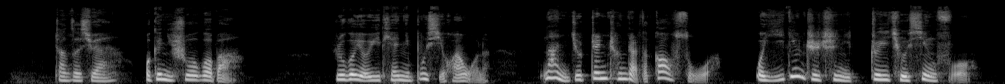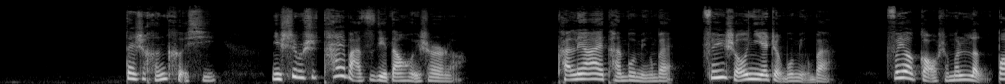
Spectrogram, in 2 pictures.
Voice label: 有声书

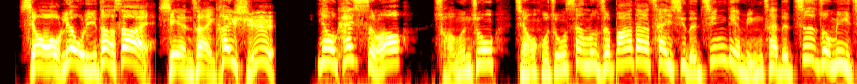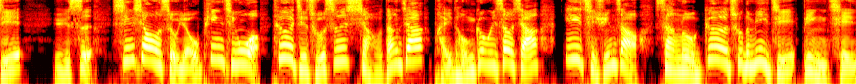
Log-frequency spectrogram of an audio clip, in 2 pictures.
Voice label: 台湾腔游戏类; 中华小当家新笑傲江湖

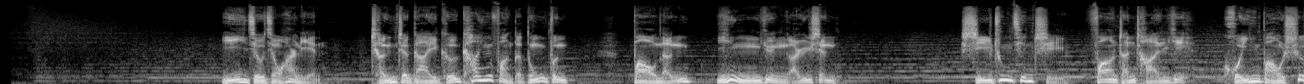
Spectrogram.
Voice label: 传统企业宣传; 宝能

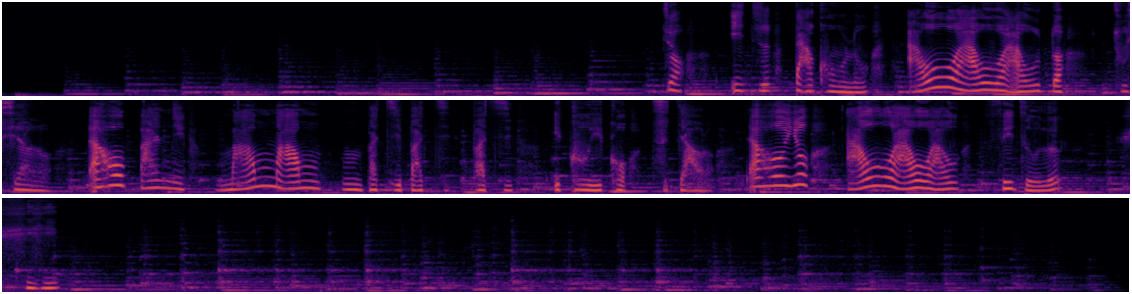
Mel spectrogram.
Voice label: 可爱样音

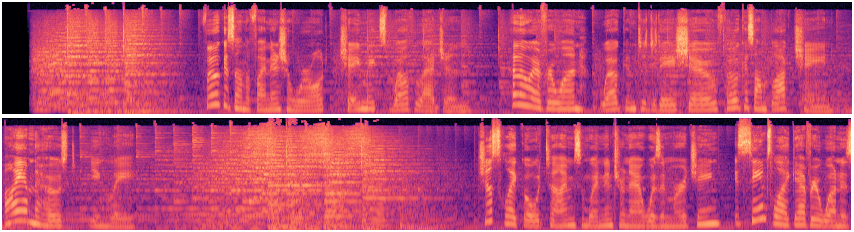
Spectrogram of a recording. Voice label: 英文专题区块链电视节目

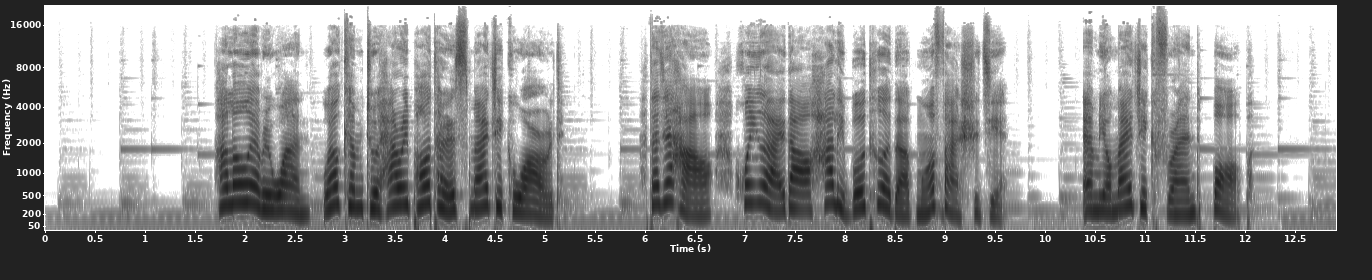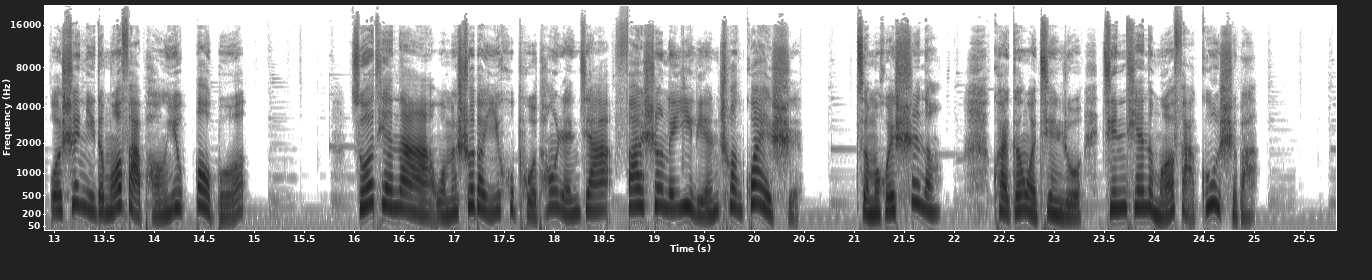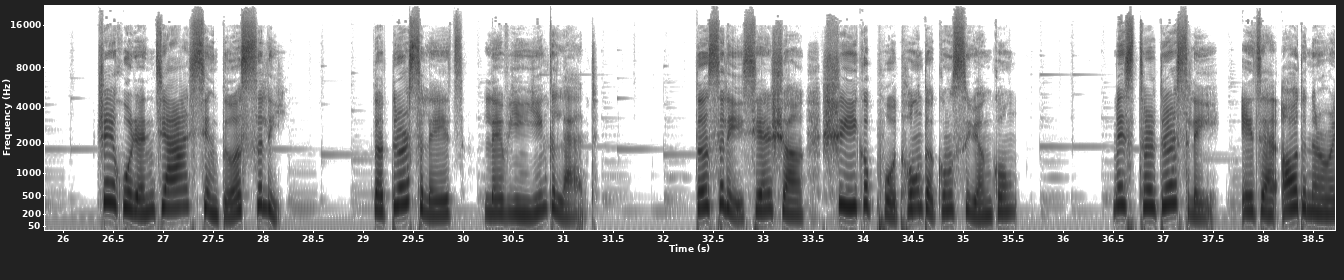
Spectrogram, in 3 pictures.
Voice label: 中英文双语绘本

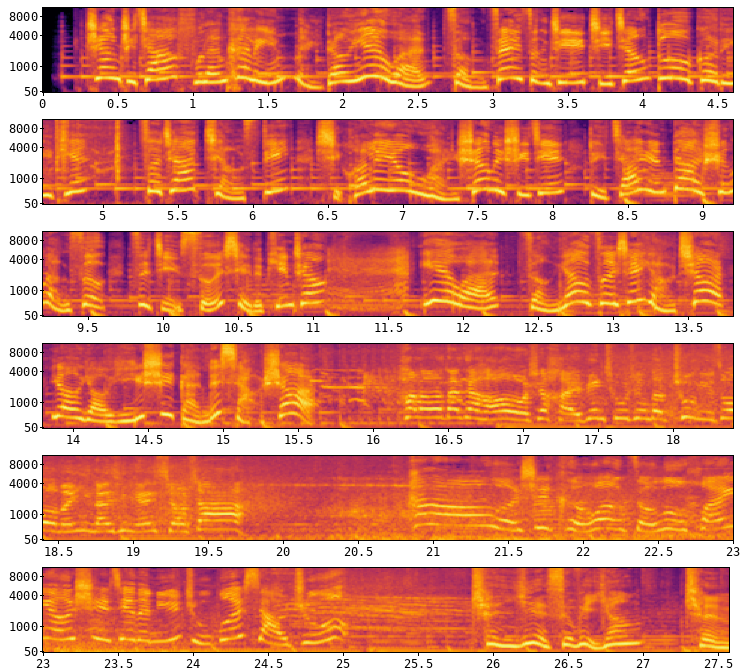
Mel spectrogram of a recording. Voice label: 音乐加油站节目片头

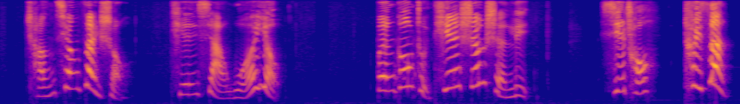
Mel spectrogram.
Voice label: 游戏少女傲娇公主

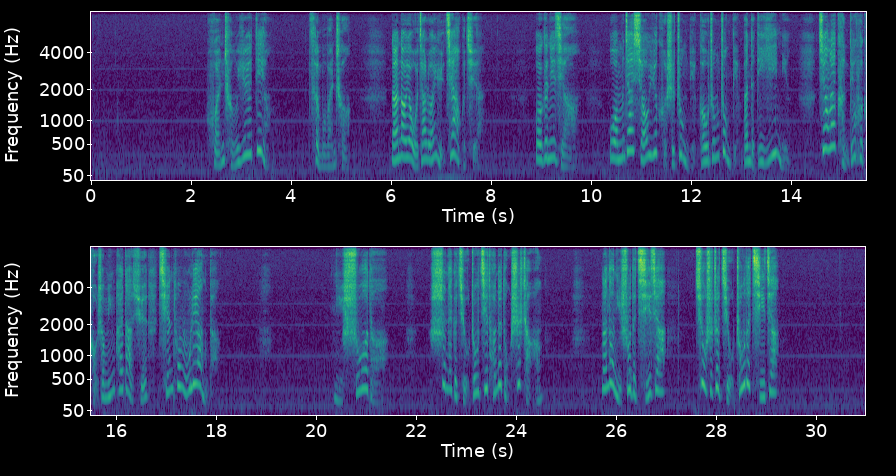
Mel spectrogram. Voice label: 妈妈试音

